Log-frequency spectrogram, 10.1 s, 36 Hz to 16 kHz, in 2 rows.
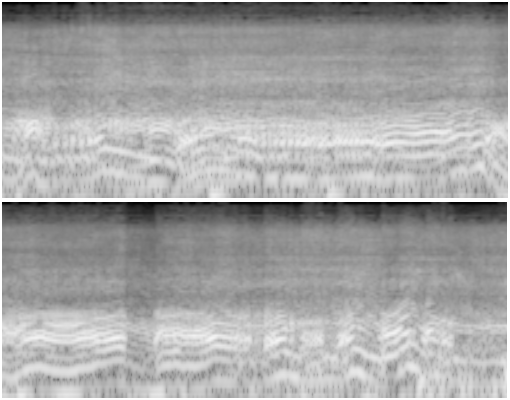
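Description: Yamaha YZ250 two-stroke dirt bike engine ridden hard, revving up and down with the throttle so its pitch keeps rising and falling. A brief drop in level comes a little past six seconds in, as the throttle is briefly closed.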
